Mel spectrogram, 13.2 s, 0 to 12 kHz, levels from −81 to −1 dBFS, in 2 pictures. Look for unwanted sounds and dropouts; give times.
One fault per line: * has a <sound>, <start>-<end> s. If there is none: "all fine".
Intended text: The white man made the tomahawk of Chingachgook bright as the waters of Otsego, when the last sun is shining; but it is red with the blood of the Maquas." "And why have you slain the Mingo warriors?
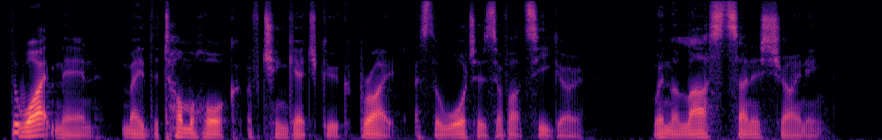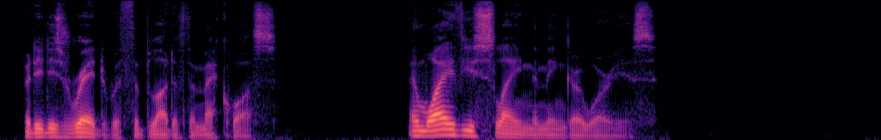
all fine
